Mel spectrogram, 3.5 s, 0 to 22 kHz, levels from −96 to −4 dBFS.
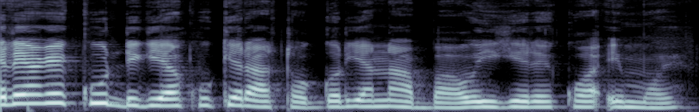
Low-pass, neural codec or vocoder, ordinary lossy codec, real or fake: none; none; none; real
